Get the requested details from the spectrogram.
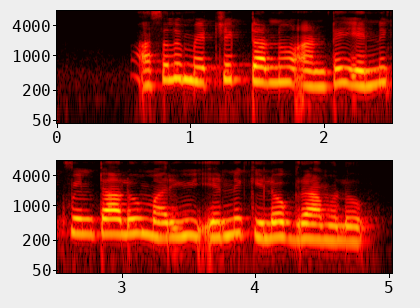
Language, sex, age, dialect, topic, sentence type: Telugu, female, 18-24, Central/Coastal, agriculture, question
